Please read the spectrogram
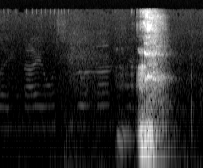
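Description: A man's single short vocal burst, like a hiccup, about one and a half seconds in, over faint, quiet dialogue from the show playing in the background.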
